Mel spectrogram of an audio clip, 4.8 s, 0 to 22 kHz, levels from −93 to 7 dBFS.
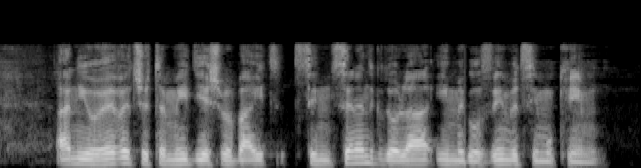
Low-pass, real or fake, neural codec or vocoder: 7.2 kHz; real; none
